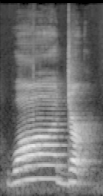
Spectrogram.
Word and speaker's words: water: Wa, and then quick, der. Water, water, water. Now we're ready to say it a little bit more naturally, and that D sound that I'm kind of exaggerating right now, it's going to go to just a little flap sound, and it's going to be quick.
